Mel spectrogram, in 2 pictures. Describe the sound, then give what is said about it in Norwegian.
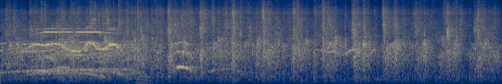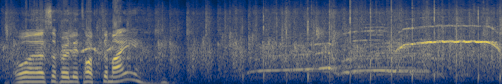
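A crowd applauds steadily with dense, continuous clapping throughout, while a man's voice speaks briefly over the applause partway through. “Ja, Gi han en god applaus.”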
